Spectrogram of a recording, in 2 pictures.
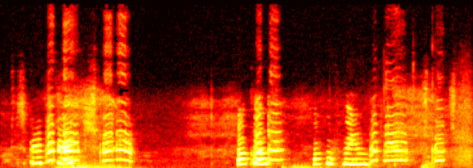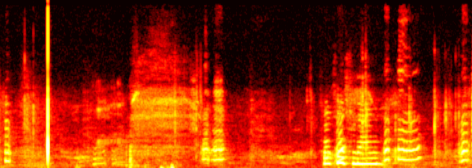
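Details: Pet scaly-breasted lorikeet swearing over his toy, producing a string of speech-like mimicked phrases with clear harmonic, voice-like syllables in bursts separated by short pauses, plus one sharp click.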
